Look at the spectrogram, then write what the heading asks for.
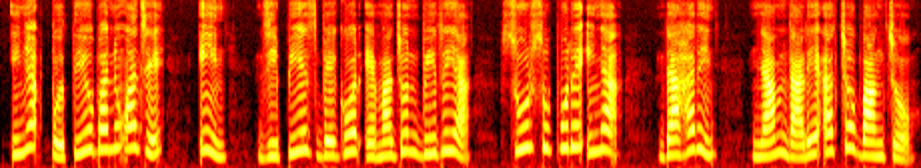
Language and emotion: Santali, fearful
